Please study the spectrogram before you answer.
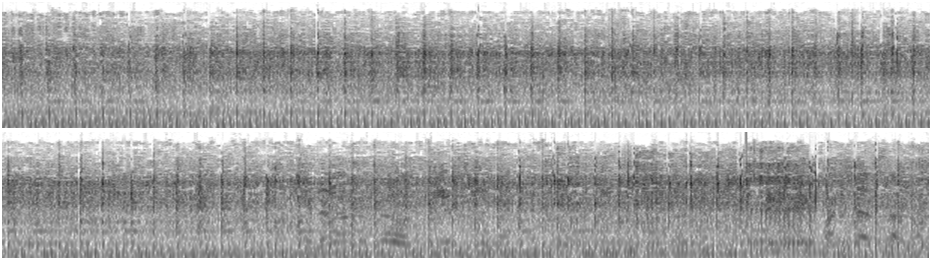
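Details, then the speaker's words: Another restored vintage Lambretta two-stroke scooter, both Lambrettas given throttle after starting: crisp, even buzz that picks up cleanly with each blip and settles back without misfiring; sounds healthy. "Démarrage d'une autre lambretta (Son) Donner de l'accélérateur aux deux lambrettas"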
